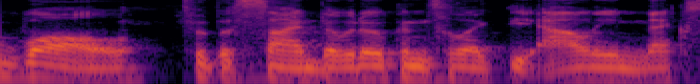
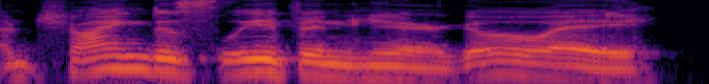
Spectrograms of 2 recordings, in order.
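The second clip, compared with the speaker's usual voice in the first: calling out slowly, drawn-out voice; 3 semitones higher than usual. Playing a character who yells out at people below: yelling out. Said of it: "I'm gonna yell out".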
